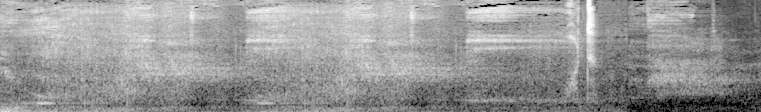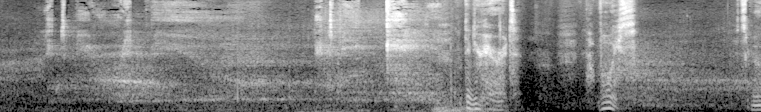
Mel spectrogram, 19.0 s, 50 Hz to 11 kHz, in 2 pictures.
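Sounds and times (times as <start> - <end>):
deep rumble: 0.0 - 7.8
whispered creature voice: 7.0 - 16.0.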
